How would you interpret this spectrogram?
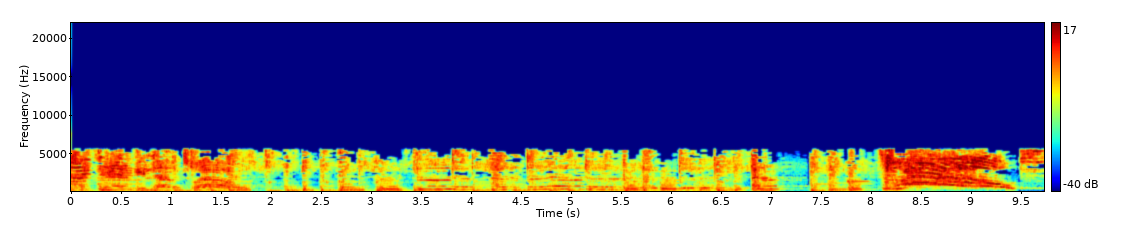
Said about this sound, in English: I love when they scream, wow, in the background.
